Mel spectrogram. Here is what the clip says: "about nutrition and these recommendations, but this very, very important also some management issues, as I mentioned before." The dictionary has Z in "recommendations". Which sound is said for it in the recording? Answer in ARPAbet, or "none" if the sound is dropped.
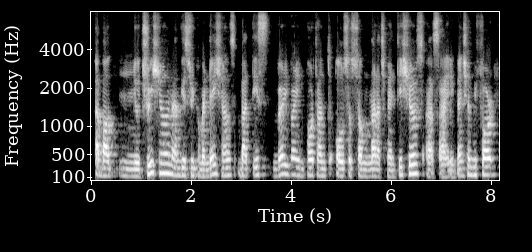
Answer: S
